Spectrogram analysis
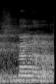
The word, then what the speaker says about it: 신라면: 니은, 니은으로 발음하게 되는데 신라면은 거기 안 들어가 있잖아.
